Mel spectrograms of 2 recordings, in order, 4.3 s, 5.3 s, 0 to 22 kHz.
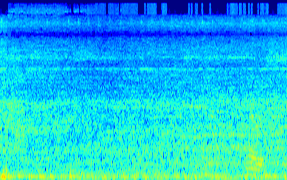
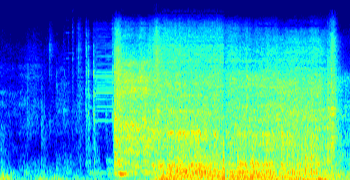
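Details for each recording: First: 1978 Dodge Diplomat that sat in storage since 2007, after the Lean Burn ignition conversion, idling at 750 rpm with timing advanced to 10: smooth, even low rumble, no misses, knocks or hunting; normal idle. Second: 1978 Dodge Diplomat sat 18 years since 2007, old fuel drained, ignition converted from Lean Burn, 12V coil, timing set slightly advanced; with gas poured in it cranks, catches with a roar, holds a few seconds and dies; fuel-related.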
